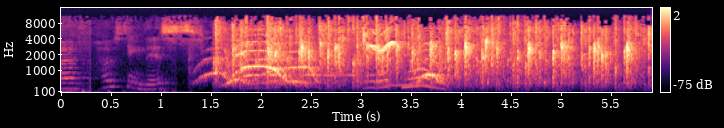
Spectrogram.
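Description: A crowd bursts into sustained applause after a brief spoken phrase, dense clapping joined by whoops and cheers that stays loud to the end.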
